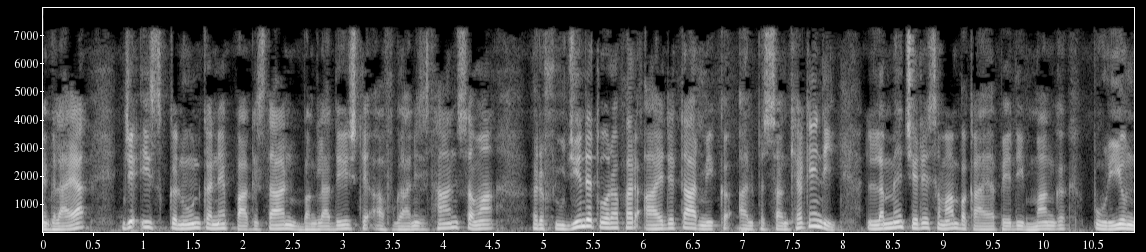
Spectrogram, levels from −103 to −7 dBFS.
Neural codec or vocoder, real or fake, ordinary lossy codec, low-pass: autoencoder, 48 kHz, 128 numbers a frame, DAC-VAE, trained on Japanese speech; fake; MP3, 48 kbps; 7.2 kHz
